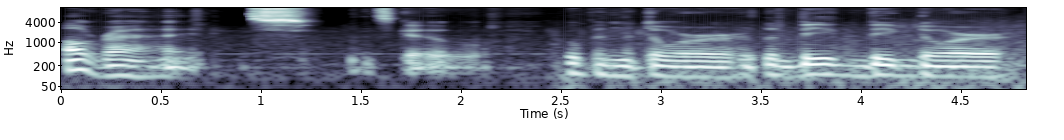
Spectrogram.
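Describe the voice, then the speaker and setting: Against noticeable background noise, a man talks at a very slow pace and fairly low pitch, with ordinary pitch variation. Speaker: vtuber streamer. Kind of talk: live game streaming commentary. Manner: casual, hesitant with fillers; soft-spoken.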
